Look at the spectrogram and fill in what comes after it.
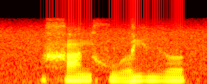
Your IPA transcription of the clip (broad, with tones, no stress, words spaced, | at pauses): xa˧nxu˨˩˦ə̯ji˧ə̯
